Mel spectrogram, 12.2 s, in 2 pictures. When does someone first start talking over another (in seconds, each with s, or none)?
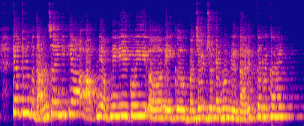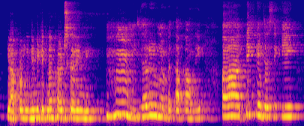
none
